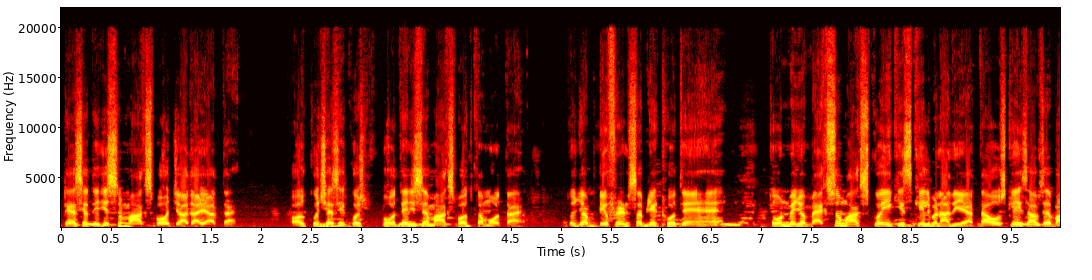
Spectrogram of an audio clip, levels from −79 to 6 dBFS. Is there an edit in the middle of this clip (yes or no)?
no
